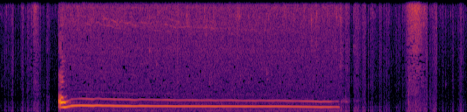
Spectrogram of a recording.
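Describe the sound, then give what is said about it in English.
A single long howl from a wolf named Autumn rises sharply, then holds a steady, slightly falling tone for about four seconds before cutting off, loud, followed by near silence. “Autumn howled.”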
